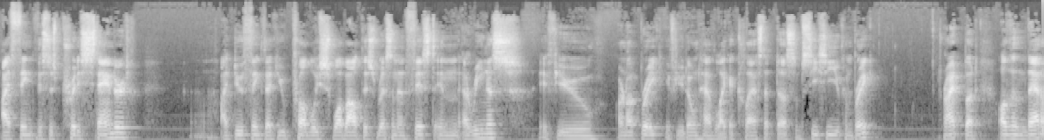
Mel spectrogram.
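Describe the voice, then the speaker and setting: Young Danish-accented male guide creator; lowish voice, laid-back, rambling delivery full of fillers. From Denmark. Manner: relaxed, rambling, hedging with fillers. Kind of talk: casual game guide voice-over.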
